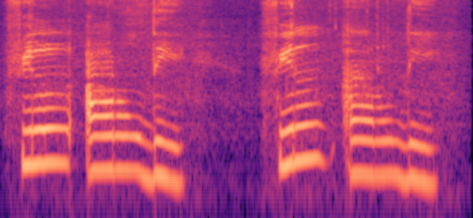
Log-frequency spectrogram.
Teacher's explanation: hukum tajwidnya adalah Alif Lam Qomariah alif lam nya dibaca jelas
